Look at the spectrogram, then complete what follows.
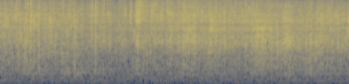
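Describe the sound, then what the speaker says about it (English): Coleslaw fritters frying in a covered skillet give off a steady, dense sizzle and crackle that holds evenly at moderate loudness throughout, with no voices over it. "cover the skillet and let the fritters cook until they turn richly brown on the bottom"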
